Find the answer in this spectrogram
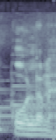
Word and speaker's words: column: Spelling है इसके COLUMN, बोलते इसको हम कॉलम है।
